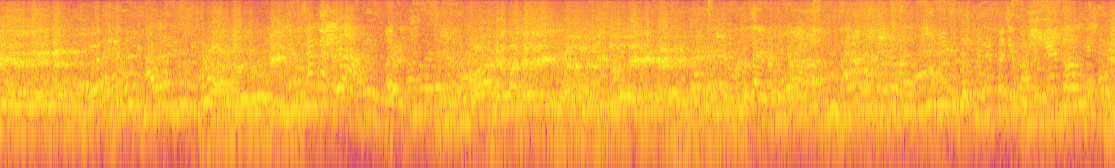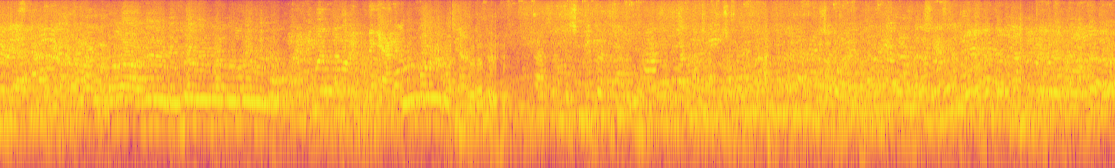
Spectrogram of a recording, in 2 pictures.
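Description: A group of women and men sing a song together nearby.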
